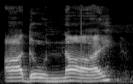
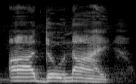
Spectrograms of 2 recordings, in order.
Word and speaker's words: Adonai: So on the right side of the screen, we have Adonai, pronounced as Adon plus I, and it's a title reserved exclusively for God. And with the little dots and dashes underneath, we get that pronunciation Adonai, or transliterated as A-D-O-N-A-I.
